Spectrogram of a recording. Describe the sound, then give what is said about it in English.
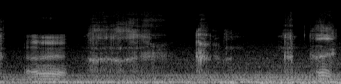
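A voice imitates snoring, with rough, rattling grunts and gasping breaths repeated over a few seconds against a steady low rumble. “you know, like it's like you're fucking snoring, bro, and it sounds weird.”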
